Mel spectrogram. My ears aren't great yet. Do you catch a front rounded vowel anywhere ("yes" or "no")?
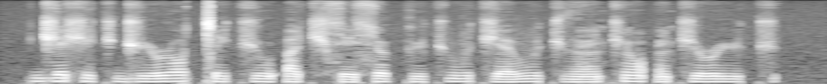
yes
